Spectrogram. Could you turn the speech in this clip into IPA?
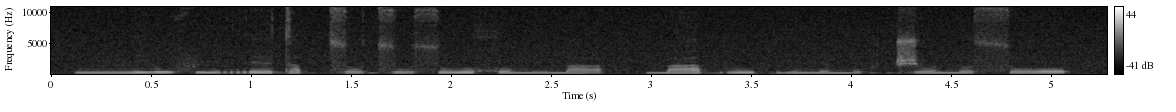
nː i w f i r ɪ d a b d͡z o d͡z u s u χʷ ɪ m i m a | m a b u ɓ i n ɪ m u ɡ d͡ʒ ʊ n ʊ s o

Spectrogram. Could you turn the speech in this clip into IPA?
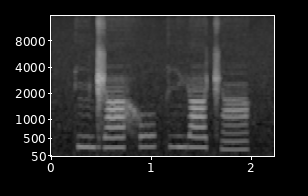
k ĩ˦ d͡ʒ aː˦ h oː˦ k i˦ j aː˦ t͡ʃ ã˧

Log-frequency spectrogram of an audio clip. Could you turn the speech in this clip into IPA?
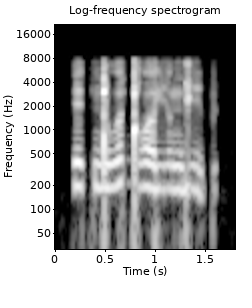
e k ŋ͡ǃ u ɐ̯ ɡ͡ǃ ɔ ɐ̯ j i ɐ̯ ŋ ɡ i p

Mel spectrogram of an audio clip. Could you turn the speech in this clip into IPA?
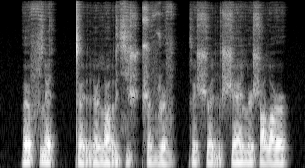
ə f l ɛ tː ə r œ l ɒ r sʲ o ʃ ʈ͡ʂ œ v ɭ ə v kː ɘ ʃ œ r ʃ ɛ l ə˞ ʃ ɒ lˠ ə˞

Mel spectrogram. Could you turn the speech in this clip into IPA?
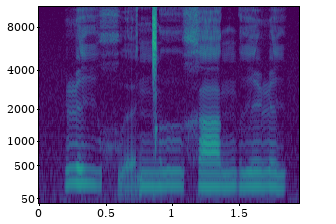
ɭ i xʷ ɛ̰ ŋ͡ǀ ɯː x a ŋʷ iː ɭ i

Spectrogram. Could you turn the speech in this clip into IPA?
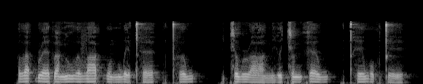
l a˦˥ t̚ ɹ ɛ˧ ɗ a˧˥ ŋ ɣ u˧ ə̯ v aː˦˥ k̚ v o˨˩˦ n w e˨˩˦ t̪ʰ ɛ˨˩˦ | t̪ʰ ə˧˥ w | c ə˧ w ɹ aː˨˩ n i˨˩˦ ə̯ c ə˧˥ ŋ k ɛ˧ w | t̪ʰ e˧˥ w o˨˩ k̚ t̪ e˨˩˨

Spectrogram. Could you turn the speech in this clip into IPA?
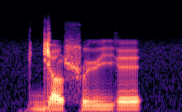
ɟ ɑ ʂ y j e

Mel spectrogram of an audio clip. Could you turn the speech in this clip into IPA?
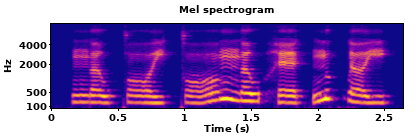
ŋ ɐ˨ w k ɔː˨ j k ɔː˨˥ ŋ ɐ˧ w h ɛː˨ k̚ n̪ ʊ˥ k̚ l ɐ˧ j

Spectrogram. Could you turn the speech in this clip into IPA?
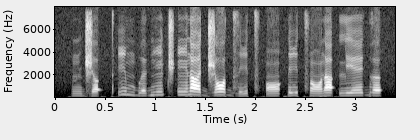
n d͡ʒ ʌ˩˧˩ ʔ tʼ i˥˧ m b ɘ˨˦ ɡ ĩ˦˥ t͡ʃʼ ĩ˦˥ ɾ a˩˧˩ d͡ʒ ɔ˥˧ d͡z i˩˧˩ t͡sʼ ɔ̃ː˨˦ ʔ ɾ i˦˥ t͡s ɔ̃˨˦ ɾ a˥˧ ʔ lʲ eː˦˥ ɡ ə˦˥

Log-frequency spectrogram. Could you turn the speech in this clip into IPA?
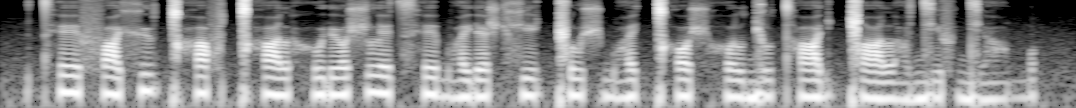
tʰ e f ɑ xʲ u ǀʰ ɑ f ǀʰ ɑ l h u ɾʲ ɔ ʃ l e t͡sʰ e b ɑ̤ e̯ ɾʲ ɑ ʃ xʲ e ǁ u ʃ b ɑ̤ e̯ ǀʰ ɔ ʃ h o l ɟ u l tʰ ɑ ɾʲ ə̤ ǁ ɑ l ɑ̤ dʲ e f dʲ ɑ̤ b

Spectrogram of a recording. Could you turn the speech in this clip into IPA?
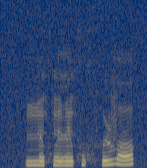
mː ɛ̃˧˩ xʷ ɛ̃˧˩ lː ɛ̃˨˥ xʷ ʌ˧˩ xʷ h u˨˥ ɭ v ɔ˨˥

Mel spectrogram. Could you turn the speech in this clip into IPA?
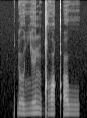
ɗ ɵ ʎ e n ɡ͡ǃ ɔ qʼ u

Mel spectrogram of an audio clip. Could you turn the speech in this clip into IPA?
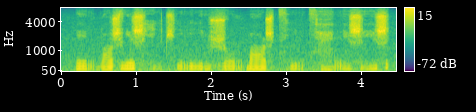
eː r b ɒː ʂ lʲ eː ʂ h i̤ t͡ʃʰ i r iː ɾʲ ṳ ʂ ʐ oː r ɓ ɒː ʂ t͡sʰ i r t͡sʰ æ̤ r e̤ ʂ e̤ ʂ

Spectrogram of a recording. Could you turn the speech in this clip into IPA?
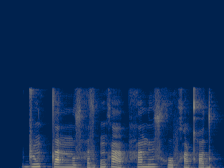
ɖ͡ʐ ũ tː a nː o z h ɐ z ʔ ũ x ã | h ɐ̃ n ʉ z x o f χ ã ɳ qʰ o d

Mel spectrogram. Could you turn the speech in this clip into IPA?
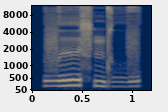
v ɘː s n d o̤ v

